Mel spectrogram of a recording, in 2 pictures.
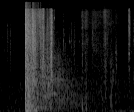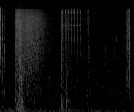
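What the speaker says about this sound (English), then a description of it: "Gunshots." Gunfire in the shooter game Arena Breakout Infinite: one loud close shot opens the clip, followed by a few fainter scattered cracks and thuds fading into ambient noise.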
